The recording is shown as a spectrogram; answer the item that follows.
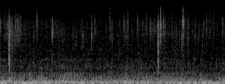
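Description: Fire burning: a steady low rumble with scattered crackles and pops.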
